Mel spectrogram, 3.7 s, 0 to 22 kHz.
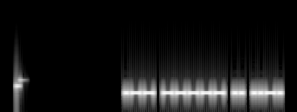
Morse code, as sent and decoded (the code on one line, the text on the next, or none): .-- ----- .. ..-.
W0IF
